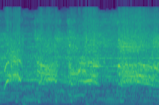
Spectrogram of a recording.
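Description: Rock band playing live: a yelled lead vocal over drums and amplified instruments.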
